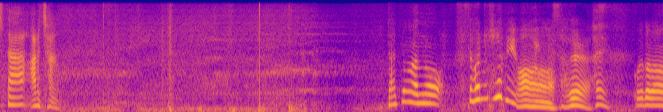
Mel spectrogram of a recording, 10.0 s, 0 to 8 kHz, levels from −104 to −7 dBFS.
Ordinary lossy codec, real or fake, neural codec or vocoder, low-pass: none; fake; codec, 16 kHz in and 24 kHz out, 0.9 kbps, LongCat-Audio-Codec, four codebook decoder; 7.2 kHz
